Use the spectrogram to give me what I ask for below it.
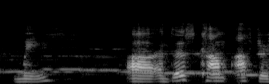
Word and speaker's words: Ming: then after sin there's a mean m-i-n-g mean uh this is the name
